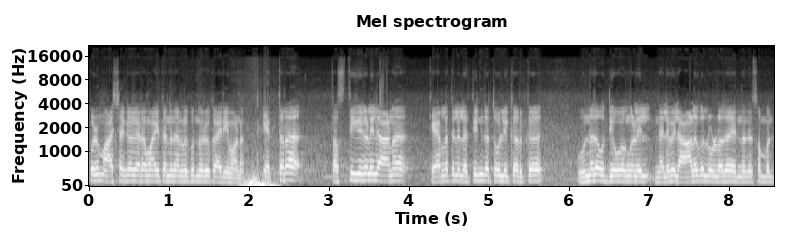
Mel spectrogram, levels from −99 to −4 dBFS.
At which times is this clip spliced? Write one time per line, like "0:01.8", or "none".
0:02.1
